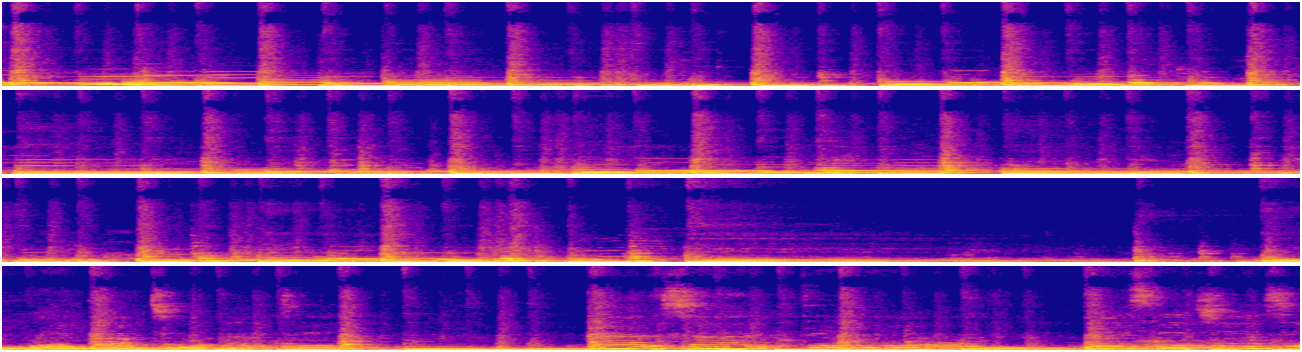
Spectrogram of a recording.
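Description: A live rock band playing: electric bass guitar, keyboard and drum kit. About seventeen seconds in the drums drop out and the sound thins for a couple of seconds, then the full band comes back in.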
